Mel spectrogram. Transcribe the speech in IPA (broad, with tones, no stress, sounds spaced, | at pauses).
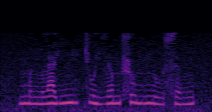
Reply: m ə˨˩ ŋ l a˧ j ɲ i˧˥ c u˨˩˨ j l ə˧˥ m ʂ u˧ m n u˨˩˨ s ə˧˥ ŋ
